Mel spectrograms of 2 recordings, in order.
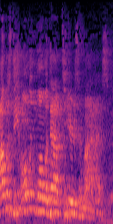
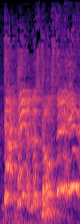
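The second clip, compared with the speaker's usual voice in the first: much higher, shouted fake surprise; mock shock; 3 dB louder than usual. Guest in a haunted house, much higher shocked shout. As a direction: shriek it like a startled fool. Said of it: "walking into a haunted house going".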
